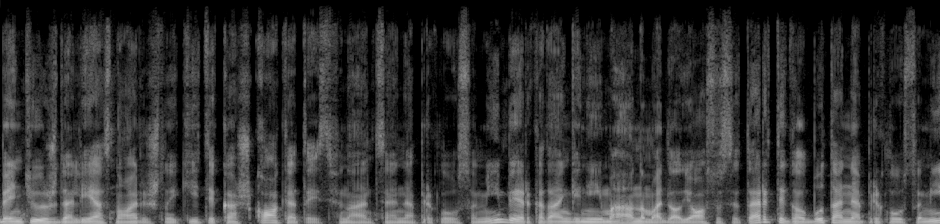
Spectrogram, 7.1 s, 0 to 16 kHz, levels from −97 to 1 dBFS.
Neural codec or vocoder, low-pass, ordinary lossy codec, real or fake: none; 14.4 kHz; Opus, 64 kbps; real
